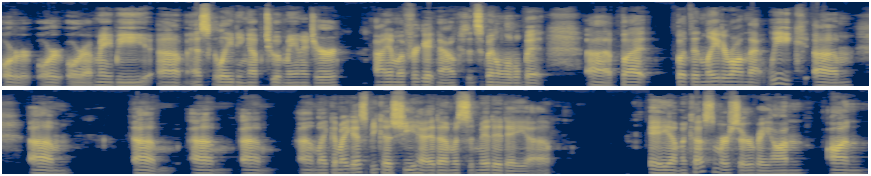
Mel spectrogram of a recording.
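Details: Adult woman who has stuttered since about age three; stuttering.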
